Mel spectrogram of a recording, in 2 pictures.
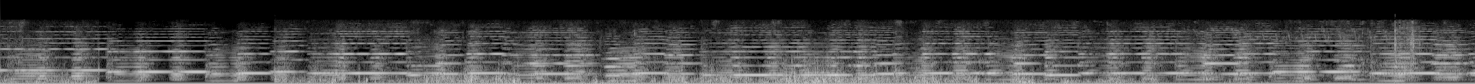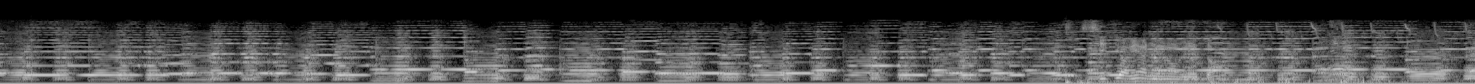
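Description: Accordion music: a steady, sustained tune played throughout.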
